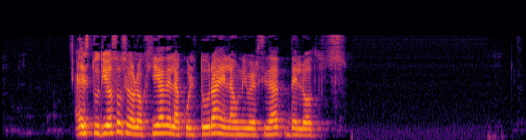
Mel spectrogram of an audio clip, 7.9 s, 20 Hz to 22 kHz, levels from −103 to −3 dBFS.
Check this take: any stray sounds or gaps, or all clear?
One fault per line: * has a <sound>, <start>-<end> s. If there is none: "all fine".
all fine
